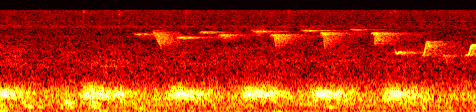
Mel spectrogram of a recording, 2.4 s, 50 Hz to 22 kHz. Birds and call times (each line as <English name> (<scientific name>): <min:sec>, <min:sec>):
Hartlaub's Turaco (Tauraco hartlaubi): 0:00.5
